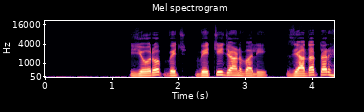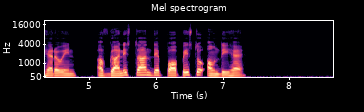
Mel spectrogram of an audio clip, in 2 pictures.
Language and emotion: Punjabi, neutral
